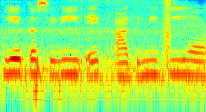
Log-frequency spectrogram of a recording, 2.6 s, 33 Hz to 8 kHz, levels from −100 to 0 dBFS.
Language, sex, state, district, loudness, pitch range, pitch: Hindi, female, Haryana, Jhajjar, -17 LUFS, 200-215 Hz, 210 Hz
